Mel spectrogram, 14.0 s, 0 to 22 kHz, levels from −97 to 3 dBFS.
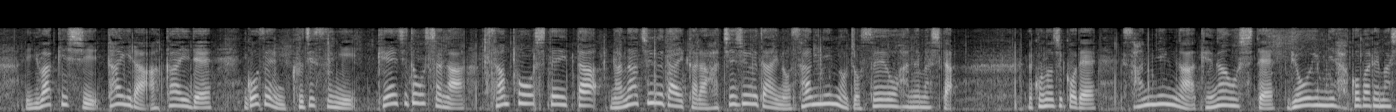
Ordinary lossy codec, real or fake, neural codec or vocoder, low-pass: none; fake; codec, 16 kHz, 8 kbps, FreqCodec, larger model; none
